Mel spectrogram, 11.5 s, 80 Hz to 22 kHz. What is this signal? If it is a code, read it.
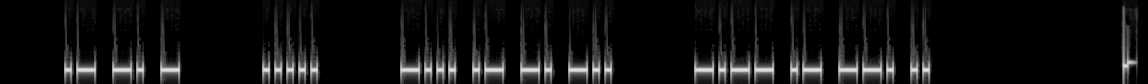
Morse code, heard as a keyed tone, about 21 wpm, 700 Hz. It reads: ANT 5 BAND YAGI
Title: Common QSO Phrases - 2x Word-Spacing - 20wpm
